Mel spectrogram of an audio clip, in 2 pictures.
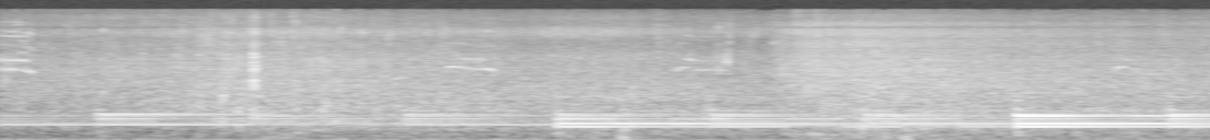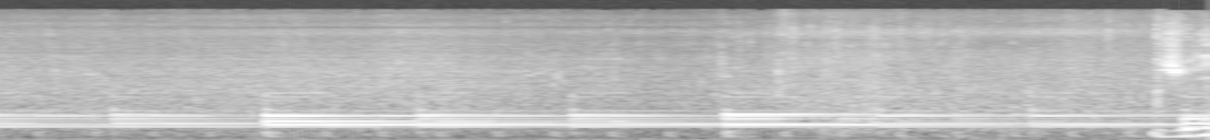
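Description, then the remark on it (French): A sailboat's engine runs steadily with a low, droning hum, its tone holding constant while the loudness steps up in a few stages. Faint water and rustling sit underneath. “On la, on la laisse dormir en passerelle parce qu'elle aime bien le bruit du moteur, ça la berce.”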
